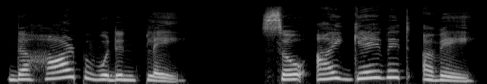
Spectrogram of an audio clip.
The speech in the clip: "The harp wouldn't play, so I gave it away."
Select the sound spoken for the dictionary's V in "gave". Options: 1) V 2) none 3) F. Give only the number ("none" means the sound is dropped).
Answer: 1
